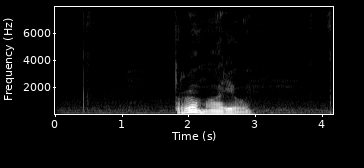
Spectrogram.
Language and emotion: Russian, sad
